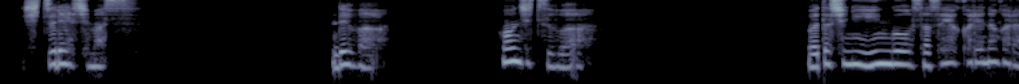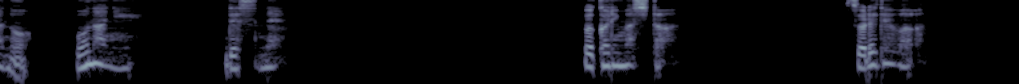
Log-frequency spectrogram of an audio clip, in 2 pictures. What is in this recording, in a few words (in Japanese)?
ひたすら淫語を囁いて; オナニー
